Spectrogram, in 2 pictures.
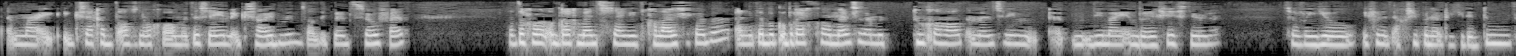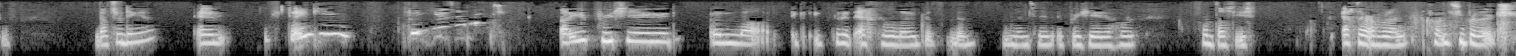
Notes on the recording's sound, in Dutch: Deze podcast heeft for some reason echt hele slechte geluidskwaliteit. Ik kreeg het niet gefixt.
